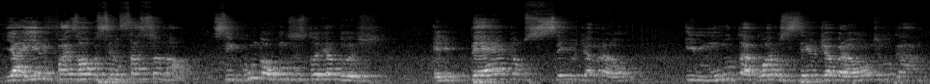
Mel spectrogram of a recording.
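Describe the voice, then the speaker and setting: A Brazilian man preaching an evangelical sermon, building to shouted, sung climaxes. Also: high voice, fairly even intonation, normal speed, far from the mic, slight background noise. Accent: Brazilian Portuguese. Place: church. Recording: echoey church hall heard from afar, music behind.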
